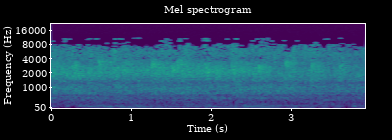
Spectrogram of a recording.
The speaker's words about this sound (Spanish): Solamente un aplauso al hermano. Dos hermanos.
